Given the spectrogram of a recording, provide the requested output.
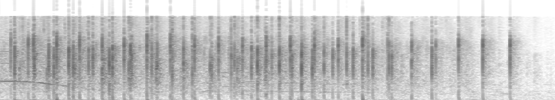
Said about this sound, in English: Okay, round of applause, please.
